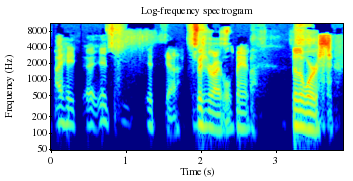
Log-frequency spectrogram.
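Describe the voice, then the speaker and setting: Bright, blunt-talking man. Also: medium pitch, fairly even intonation, normal speed, vocal fry, no echo, rough recording. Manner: blunt, profane ribbing. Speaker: podcast co-host. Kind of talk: casual sports chat.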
